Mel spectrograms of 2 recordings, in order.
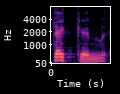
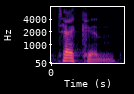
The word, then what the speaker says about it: Tekken: And if I'm speaking English, you you would say, "Yeah, let's play some Tekken." But the N is not pronounced in I mean, it is pronounced in Japanese, but it's nasalized.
